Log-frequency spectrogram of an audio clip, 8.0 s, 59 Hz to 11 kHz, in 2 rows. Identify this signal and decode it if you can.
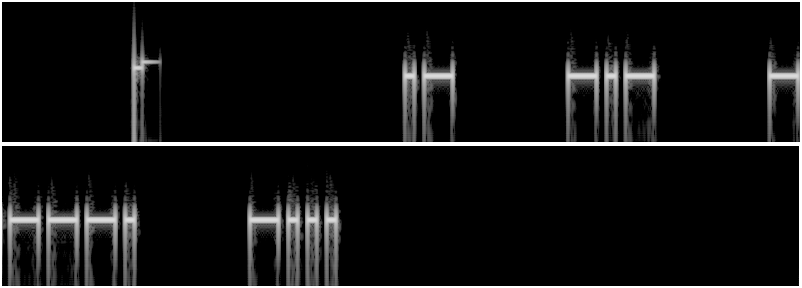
Morse code, heard as a keyed tone, about 25 wpm, spaced as for 12 wpm, 700 Hz. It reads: AK9B
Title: USA Call Signs - 4 Characters - 4x Character Spacing - 25wpm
